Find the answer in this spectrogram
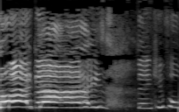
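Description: A young girl singing two drawn-out high notes, a short one and then a longer one, before talking resumes near the end.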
